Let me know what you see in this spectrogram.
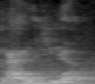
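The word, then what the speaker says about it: Alla: mi hermana Ala, y se escribe doble L y se pronuncia Ala, y a su hijo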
